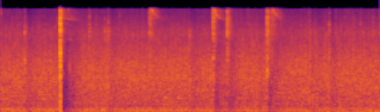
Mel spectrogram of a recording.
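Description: PCP air rifles firing along a benchrest line: sharp pops at irregular intervals, the loudest about a second in and several fainter ones between three and four seconds in, over a steady background hiss.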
